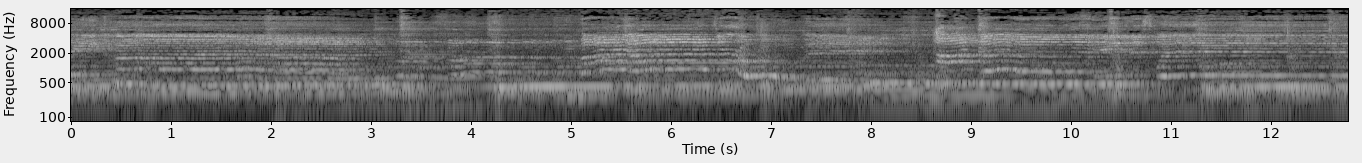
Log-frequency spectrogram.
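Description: Gospel choir singing in harmony, holding long chords that change every second or two, with no drums heard.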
